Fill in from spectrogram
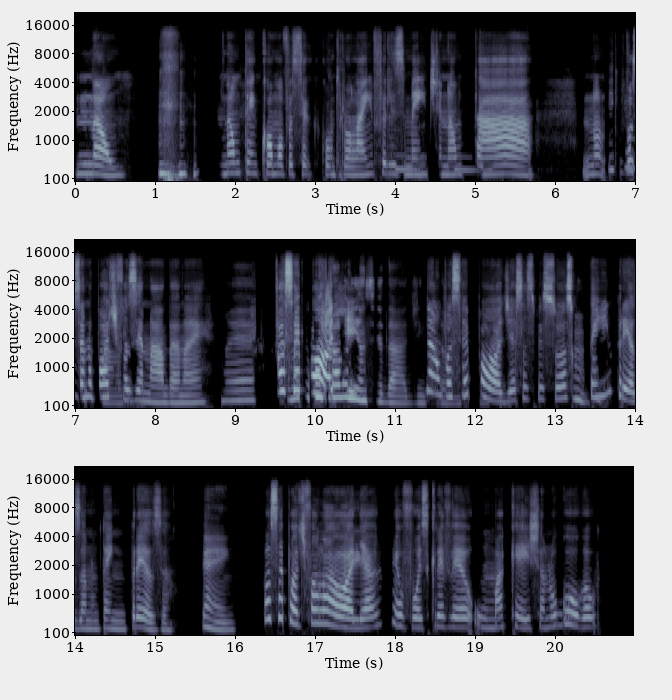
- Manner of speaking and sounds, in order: laugh; other noise; other background noise
- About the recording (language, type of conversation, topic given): Portuguese, advice, Como posso aceitar coisas fora do meu controle sem me sentir ansioso ou culpado?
